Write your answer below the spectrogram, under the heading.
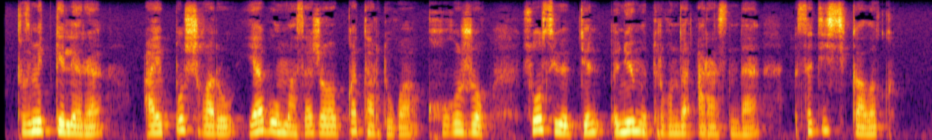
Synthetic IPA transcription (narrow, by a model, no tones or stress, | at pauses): qʰəzme̞t̪kʲe̞ɾle̞ɾɪ | ɑ̰jəp̚t̪əlˠʃəʁɑɾujɑbo̞lˠmɑsɑʒɑwɑp̚qɑt̪ʰɑɾt̪uʁɑ̰qʰʊ̥qəʁəʒo̞qso̞lˠse̞βe̞p̚t̪e̞nʏ̰ne̞mɪt̪ʰʊɾʁənd̪ɑɾʔɑɾɑsənd̪ɑ | st̪at̪ʲijst̪i̥jkɑlˠəq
